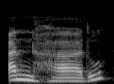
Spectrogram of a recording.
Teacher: ہا جو ہے حرف حلقی کا حرف، حلق کے نچلے حصے سے اس کو ادا کریں گے۔ انہارو، نون ساکن کے بعد ہا آ رہا ہے تو یہ اظہار کا قاعدہ ہے اور ہا کے اوپر کھڑا زبر ہے، 1 الف کے برابر اس کو کھینچ کے بھی ادا کریں گے۔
